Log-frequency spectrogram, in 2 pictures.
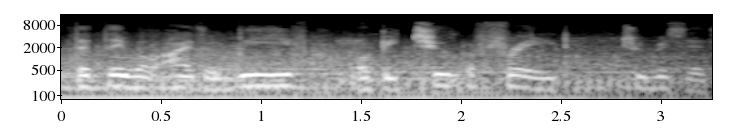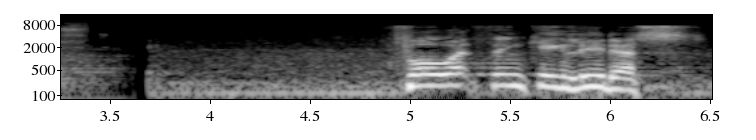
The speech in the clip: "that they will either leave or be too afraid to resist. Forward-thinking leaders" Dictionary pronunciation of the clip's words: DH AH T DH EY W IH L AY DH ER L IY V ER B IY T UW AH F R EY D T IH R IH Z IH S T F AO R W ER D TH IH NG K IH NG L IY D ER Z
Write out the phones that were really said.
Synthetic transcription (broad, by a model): DH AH T DH EY W IH L AY DH ER L IY V ER B IY T UW AH F R EY D T IH R IH Z IH S T F AO W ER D TH IH NG K IH NG L IY D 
